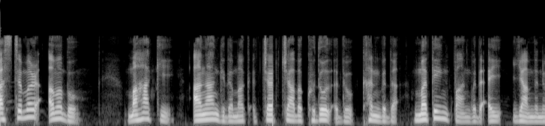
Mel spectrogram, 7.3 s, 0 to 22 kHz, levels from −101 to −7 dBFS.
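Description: A speech clip carried over a wideband mSBC headset link has two bursts of concealed Bluetooth headset packet loss, at 0.44 to 0.46 s and 3.59 to 3.64 s. The receiver filled each 22.5 and 45 ms gap by repeating recent waveform, leaving a brief buzzy hold and slight warble on resumption.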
